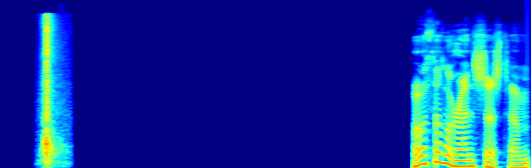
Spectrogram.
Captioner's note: golf ball hit sound effect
